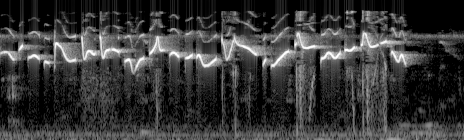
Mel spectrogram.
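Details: Myna in excited song while seeking a rival, delivering a continuous rush of high, bouncing whistled notes, several per second, for three seconds before falling quiet over a low background hum.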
